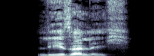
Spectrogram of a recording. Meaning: legible (being clear enough to be read, readable, particularly for handwriting)
- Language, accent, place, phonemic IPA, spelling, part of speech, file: German, Germany, Berlin, /ˈleːzɐˌlɪç/, leserlich, adjective, De-leserlich.ogg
